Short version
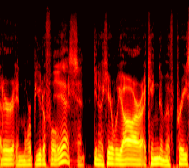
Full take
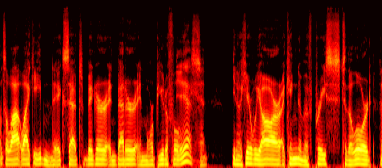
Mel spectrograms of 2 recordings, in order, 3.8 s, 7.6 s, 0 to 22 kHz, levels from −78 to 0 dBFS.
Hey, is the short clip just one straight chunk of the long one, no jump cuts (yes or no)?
no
